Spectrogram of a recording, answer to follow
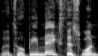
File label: commentator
